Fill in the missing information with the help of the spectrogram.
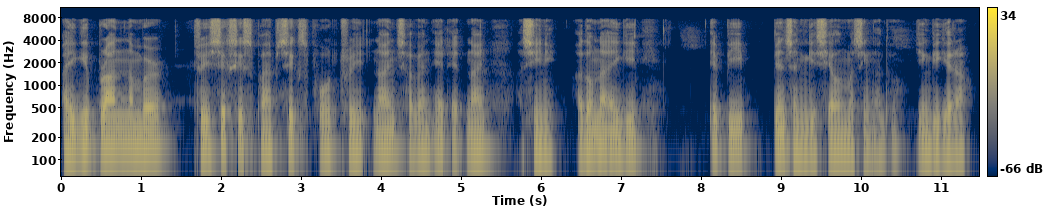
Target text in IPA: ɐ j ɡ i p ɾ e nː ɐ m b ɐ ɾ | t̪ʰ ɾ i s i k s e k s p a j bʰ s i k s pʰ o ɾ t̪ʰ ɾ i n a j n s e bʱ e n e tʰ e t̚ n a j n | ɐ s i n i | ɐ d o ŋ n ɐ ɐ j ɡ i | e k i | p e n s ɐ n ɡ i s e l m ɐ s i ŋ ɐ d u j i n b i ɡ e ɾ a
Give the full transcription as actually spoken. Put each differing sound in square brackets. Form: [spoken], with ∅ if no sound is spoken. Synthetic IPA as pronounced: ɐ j ɡ i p ɾ [a] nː ɐ m b ɐ ɾ | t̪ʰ ɾ i s i k s [i] k s [pʰ] a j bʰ s i k s pʰ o ɾ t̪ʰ ɾ i n a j n s e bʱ e n e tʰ e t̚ n a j n | ɐ s i n i | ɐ d o [m] n ɐ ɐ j ɡ i | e [p] i | p e n s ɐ n ɡ i s e l m ɐ s i ŋ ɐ d u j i [ŋ] b i ɡ e ɾ a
